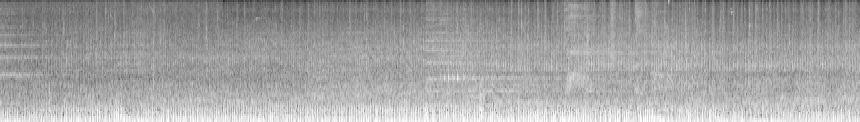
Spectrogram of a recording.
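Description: Dirt bike engine running steadily as it is ridden at low speed over a rough dirt trail, heard close from the rider's own bike.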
